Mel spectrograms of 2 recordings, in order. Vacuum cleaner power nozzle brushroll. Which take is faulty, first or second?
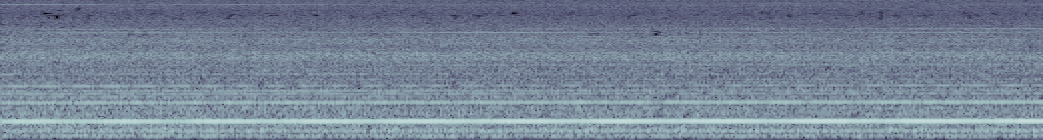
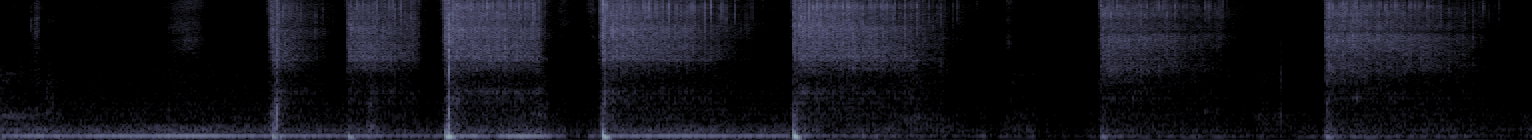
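second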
